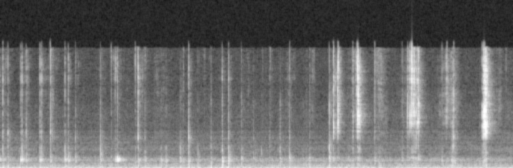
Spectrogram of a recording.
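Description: Long nails tap and scratch an empty black and green sport sandal with a rubber sole and strap webbing. Soft, dry clicks and scratchy rasps come in quick succession over a steady low hum, with a few brighter, sharper taps standing out near the end.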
